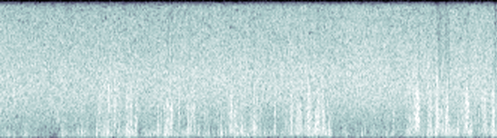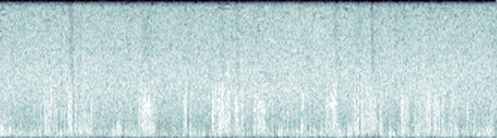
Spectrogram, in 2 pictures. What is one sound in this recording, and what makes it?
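Rough waves crash and roar onto the shore.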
